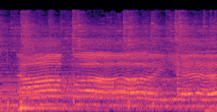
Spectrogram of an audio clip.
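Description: Sikh kirtan: a harmonium and tabla accompanying chanted devotional singing.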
